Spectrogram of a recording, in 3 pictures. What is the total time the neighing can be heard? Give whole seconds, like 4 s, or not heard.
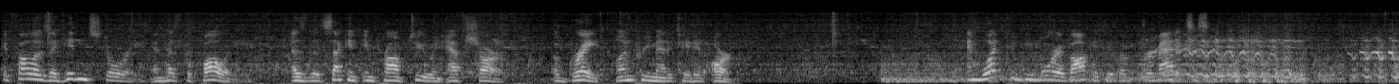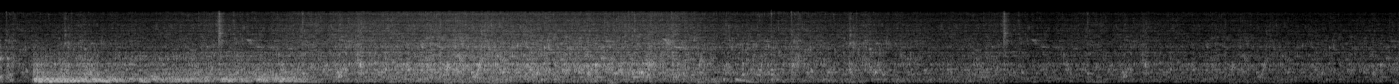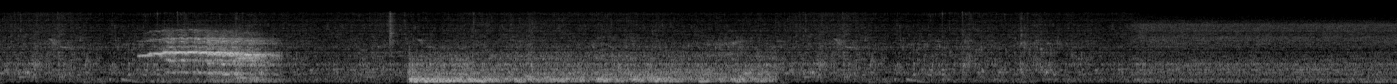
4 s.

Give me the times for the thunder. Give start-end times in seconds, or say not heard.
8.8-12.4, 14.3-17.2, 32.0-35.8.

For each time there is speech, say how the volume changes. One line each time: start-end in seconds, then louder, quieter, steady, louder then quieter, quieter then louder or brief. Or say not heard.
0.0-7.3 steady
9.7-12.2 brief.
